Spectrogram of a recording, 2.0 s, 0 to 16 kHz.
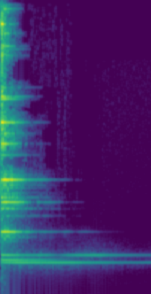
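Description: A forged steel axe head hung by a string is struck once, giving a bright metallic ping followed by a clear, sustained ring near 2 kHz that slowly fades over about two seconds. The long, true ring marks it as a high-quality, pure piece of forged steel, rather than cast iron, which would give a dead thud.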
